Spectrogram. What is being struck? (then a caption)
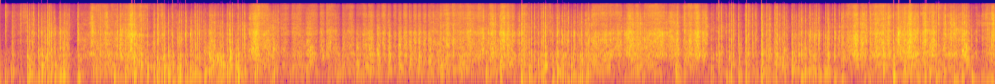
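Small cardboard box. Long acrylic nails quickly tap and scratch the flat face of a small, flat, white cardboard gift box printed with a pink rose, closed and apparently hollow. A dense, steady stream of rapid scratchy rasps and light, hollow-sounding taps continues through the whole clip, bright and papery with little low end.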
